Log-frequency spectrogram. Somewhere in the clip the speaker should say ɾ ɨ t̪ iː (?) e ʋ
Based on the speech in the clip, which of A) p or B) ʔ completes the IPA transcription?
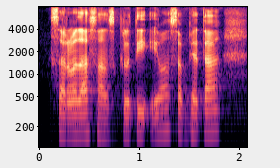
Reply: B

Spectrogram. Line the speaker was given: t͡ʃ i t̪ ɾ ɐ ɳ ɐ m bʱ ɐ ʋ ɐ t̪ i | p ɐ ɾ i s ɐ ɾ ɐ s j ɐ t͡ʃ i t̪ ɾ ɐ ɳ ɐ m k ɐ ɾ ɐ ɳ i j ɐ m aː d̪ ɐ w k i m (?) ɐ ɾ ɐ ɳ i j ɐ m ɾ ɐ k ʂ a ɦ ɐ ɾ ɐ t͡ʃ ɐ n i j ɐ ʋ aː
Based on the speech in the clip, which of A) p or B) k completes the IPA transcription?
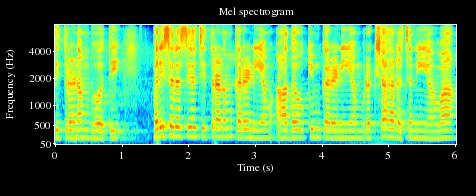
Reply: B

